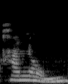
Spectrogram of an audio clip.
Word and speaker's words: ขนม: ว่า ขนม นะ คะ ข น อก ม ขนม ค่ะ ฉลาม นะ คะ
